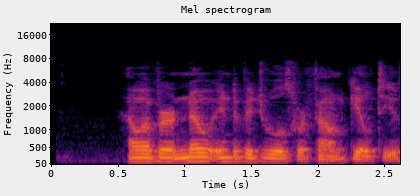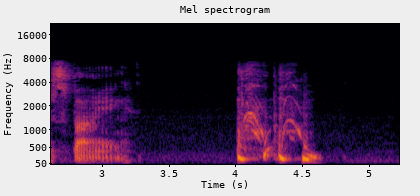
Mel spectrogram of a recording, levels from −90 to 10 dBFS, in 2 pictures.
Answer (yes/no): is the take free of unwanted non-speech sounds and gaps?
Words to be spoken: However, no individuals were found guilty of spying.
no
